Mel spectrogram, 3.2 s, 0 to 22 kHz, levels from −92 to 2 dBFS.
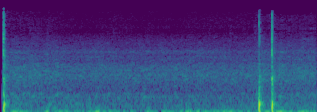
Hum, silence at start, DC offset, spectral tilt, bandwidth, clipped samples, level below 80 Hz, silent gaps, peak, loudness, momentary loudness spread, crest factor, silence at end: none; 0.05 s; under 0.1%; -5 dB/octave; 16 kHz; under 0.1%; -38 dBFS; none; -2 dBFS; -25 LUFS; 24 LU; 28 dB; 0 s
